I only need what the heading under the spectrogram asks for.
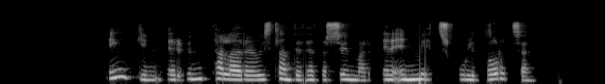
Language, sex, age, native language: Icelandic, female, 40-49, Icelandic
